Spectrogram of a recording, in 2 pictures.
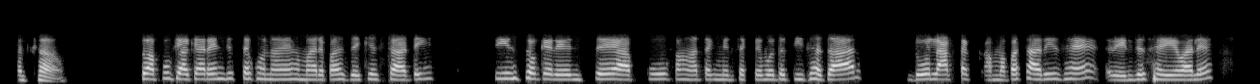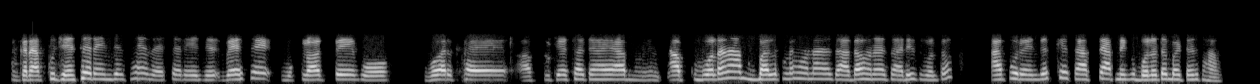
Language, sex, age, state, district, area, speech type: Urdu, female, 30-45, Telangana, Hyderabad, urban, conversation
